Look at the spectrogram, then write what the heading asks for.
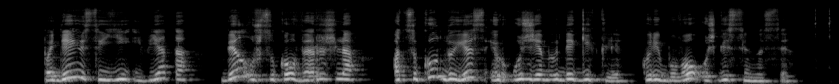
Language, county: Lithuanian, Utena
